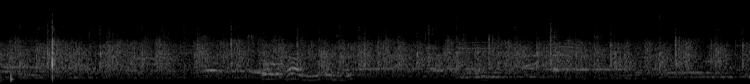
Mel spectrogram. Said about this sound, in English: Would you clap your hands and praise the Lord tonight?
